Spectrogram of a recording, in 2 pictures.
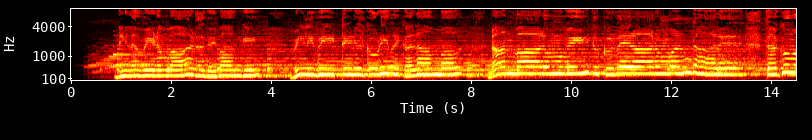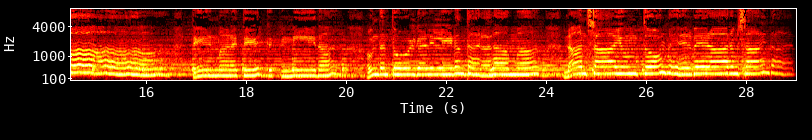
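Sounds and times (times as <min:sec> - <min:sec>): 
Tamil ringtone music: 0:00.4 - 0:29.0.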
